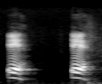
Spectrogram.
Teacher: you'll see when you make that I sound that the sides of your tongue are touching your molars in the back.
